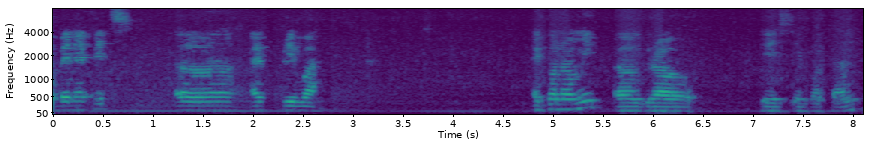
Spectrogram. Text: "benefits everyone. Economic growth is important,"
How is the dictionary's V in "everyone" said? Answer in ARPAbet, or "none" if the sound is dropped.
P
